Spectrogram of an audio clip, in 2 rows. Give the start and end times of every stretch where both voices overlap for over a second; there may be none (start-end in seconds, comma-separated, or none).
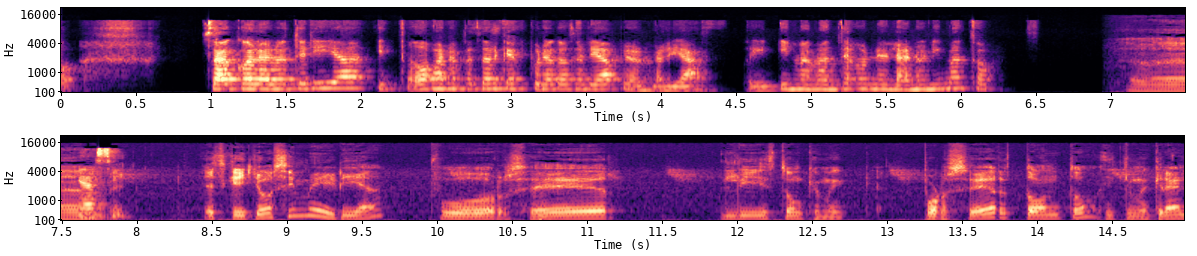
none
